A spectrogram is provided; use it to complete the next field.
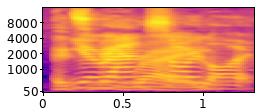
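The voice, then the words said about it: Put-on Australian accent character voice. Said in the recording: “that was my Ray impression... it sounded kind of like Australian Ray”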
